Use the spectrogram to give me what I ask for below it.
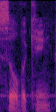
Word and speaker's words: Silva King: Like, well, he kind of says Silver King, Yeah. So it's easier for us to say. But when if you spell it out, it's Silva King.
